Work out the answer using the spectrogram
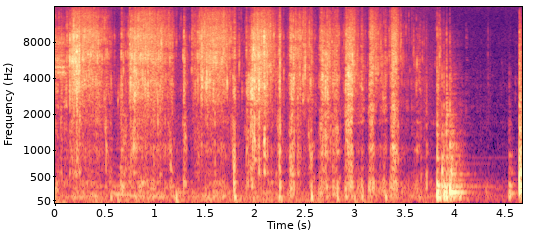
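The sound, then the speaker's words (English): Whiskey and rum poured from plastic bottles down a kitchen sink: a steady splashing, gurgling trickle with uneven surges that runs for several seconds. “Down the kitchen sink goes booze that never made it to customers in local option communities.”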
